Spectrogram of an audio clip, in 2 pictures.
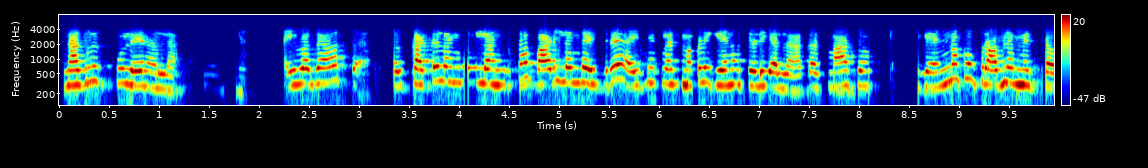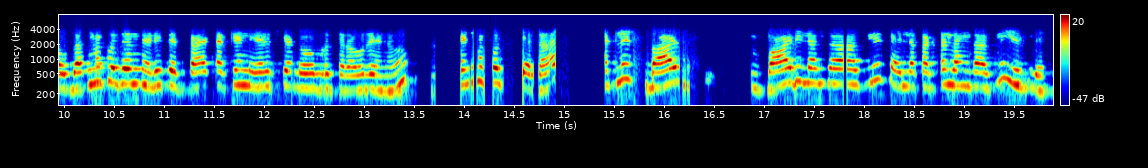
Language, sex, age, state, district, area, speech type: Kannada, female, 18-30, Karnataka, Chitradurga, rural, conversation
